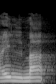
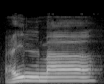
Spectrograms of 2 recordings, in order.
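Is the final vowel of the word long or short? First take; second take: short; long. First: The final vowel is clipped short. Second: The final vowel is held for two beats. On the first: The speaker calls it wrong. "مو علما فتحة هكذا" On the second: The speaker calls it right. "ما حركتين"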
